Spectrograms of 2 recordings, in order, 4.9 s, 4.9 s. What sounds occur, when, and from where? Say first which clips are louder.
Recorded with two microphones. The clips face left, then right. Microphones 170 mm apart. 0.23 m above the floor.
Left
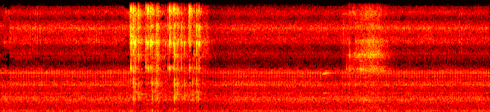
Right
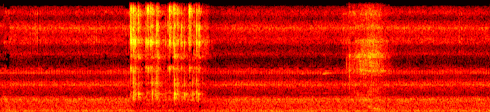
1.3 s a rattle: right 2 dB; 30° left (ahead or behind), 0.6 m
3.5 s tape being pulled: right 4 dB; 75° right (ahead or behind), 0.7 m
